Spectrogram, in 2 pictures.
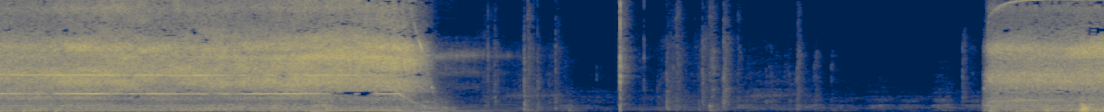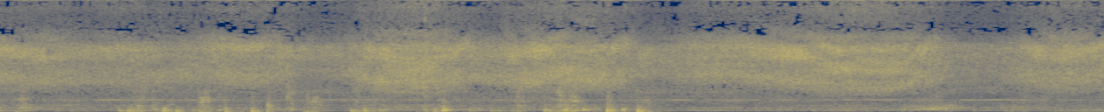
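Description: Household vacuum cleaner running with a steady whine, stopping about four seconds in and starting up again about ten seconds in. A few clicks fall in the quiet gap, and irregular low bumps come while it runs again.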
